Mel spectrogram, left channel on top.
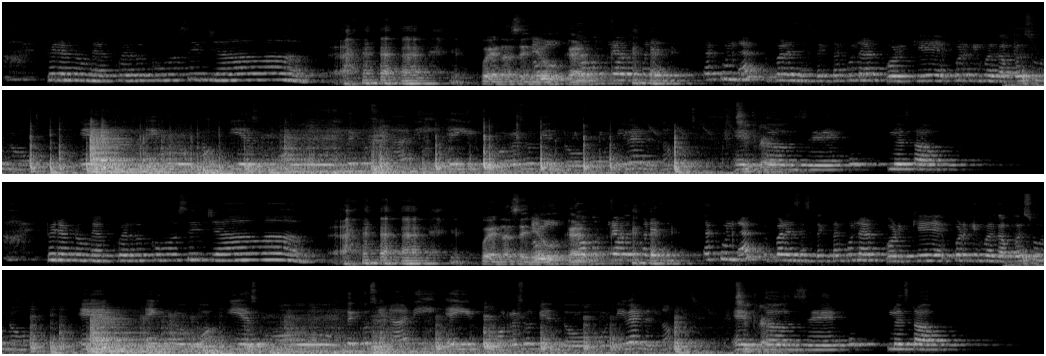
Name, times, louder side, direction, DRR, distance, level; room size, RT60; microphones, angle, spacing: voice 1, 0.0-3.1 5.3-6.7 7.0-10.7 11.2-17.2 17.7-19.0 19.3-19.8, right 1 dB, 80° right, 3 dB, 0.6 m, -31 dB
voice 2, 3.3-6.0 17.8-18.2, equal, 15° right, 3 dB, 0.4 m, -31 dB
sound 1, 10.1-18.2, left 1 dB, 70° left, 0.4 m, -28 dB
3.2 x 2.5 x 2.7 m, 0.89 s
head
